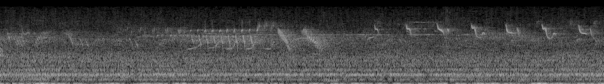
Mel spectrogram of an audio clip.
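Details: The steady, low buzzing of honey bees fills the background. Birds add a trilled phrase and a run of repeated chirps.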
